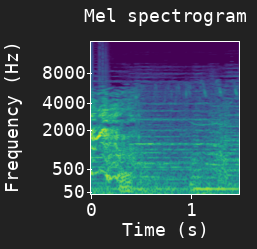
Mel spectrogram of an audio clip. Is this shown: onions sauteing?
no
